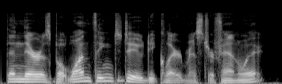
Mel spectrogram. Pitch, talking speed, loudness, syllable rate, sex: 110 Hz, 235 wpm, -16 LUFS, 6.3 syllables/s, male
